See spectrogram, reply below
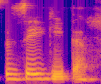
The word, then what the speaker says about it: Zeigyte: It's Zeigyte.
